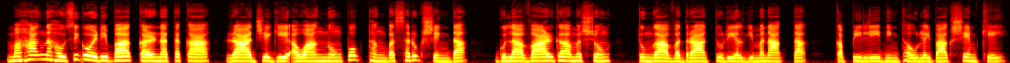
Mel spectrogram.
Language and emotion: Manipuri, neutral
